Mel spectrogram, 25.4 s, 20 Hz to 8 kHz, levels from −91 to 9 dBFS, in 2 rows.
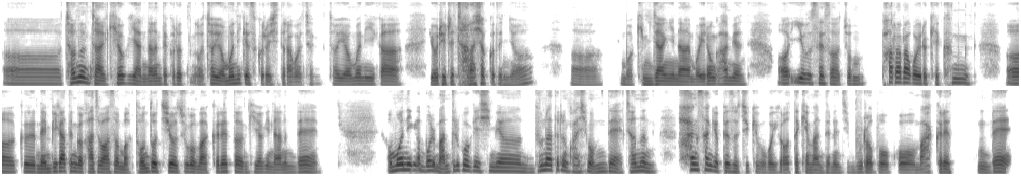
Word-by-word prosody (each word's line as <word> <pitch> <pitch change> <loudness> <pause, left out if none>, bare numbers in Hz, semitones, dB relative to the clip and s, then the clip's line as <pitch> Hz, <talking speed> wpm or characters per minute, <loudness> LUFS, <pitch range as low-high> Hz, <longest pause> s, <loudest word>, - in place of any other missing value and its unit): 어 125 - -5
저는 165 -1 +4
잘 125 -3 +3
기억이 130 +3 0
안 100 -1 -1
나는데 110 +1 -1
그렇 115 -1 -4 0.3
저희 130 -2 +3
어머니께서 130 +6 +1
그러시더라고요. - - -5
저 - - -12 0.2
저희 115 -1 -4
어머니가 110 -2 0 0.4
요리를 - - 0
잘 - - +2
하셨거든요. 95 - -2 0.5
어 100 -2 -10 0.3
뭐 100 -1 -8
김장이나 105 -2 +1
뭐 100 +1 -3
이런 115 +3 +2
거 110 - -6
하면 115 -3 -2 0.4
어 - - 0
이웃에서 135 -7 0
좀 120 +2 -6 0.2
팔으라고 170 -5 +3
이렇게 120 - -1
큰 155 -2 -5 0.4
어 125 -1 +1
그 125 -1 +4
냄비 120 +5 +2
같은 140 -1 +5
거 125 -2 +4
가져와서 115 -1 +2
막 100 -4 -1
돈도 125 +4 +5
쥐여 130 -2 +5
주고 125 -1 +1
막 105 -1 +2
그랬던 130 -2 +1
기억이 115 +1 -4
나는데 105 +3 -1 0.9
어머니가 190 +5 +5
뭘 165 +1 +2
만들고 170 +10 +1
계시면 140 -5 -1
누나들은 180 -3 +2
관심 120 -2 -2
없는데 125 -1 -2
저는 140 -2 0 0.3
항상 195 -2 +4
옆에서 135 -4 0
지켜보고 115 -3 -4
이거 95 - -3
어떻게 105 +1 -3
만드는지 100 +1 -5
물어보고 100 -1 -1
막 110 +3 -3
그랬는데 110 +2 -1
120 Hz, 345 characters per minute, -25 LUFS, 105-135 Hz, 0.9 s, 같은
